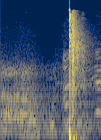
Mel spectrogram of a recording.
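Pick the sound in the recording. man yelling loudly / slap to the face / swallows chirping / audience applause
slap to the face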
